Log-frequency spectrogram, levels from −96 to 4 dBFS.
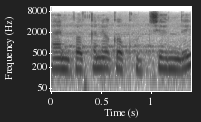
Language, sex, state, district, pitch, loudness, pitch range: Telugu, female, Telangana, Mahabubabad, 185 Hz, -18 LUFS, 180-190 Hz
